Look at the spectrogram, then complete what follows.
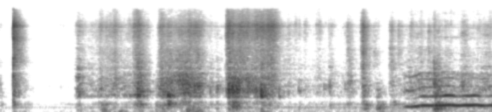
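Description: A sharp click, then rustling and crinkling of beauty-box packaging being handled as items are taken out; near the end a woman hums one short note.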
